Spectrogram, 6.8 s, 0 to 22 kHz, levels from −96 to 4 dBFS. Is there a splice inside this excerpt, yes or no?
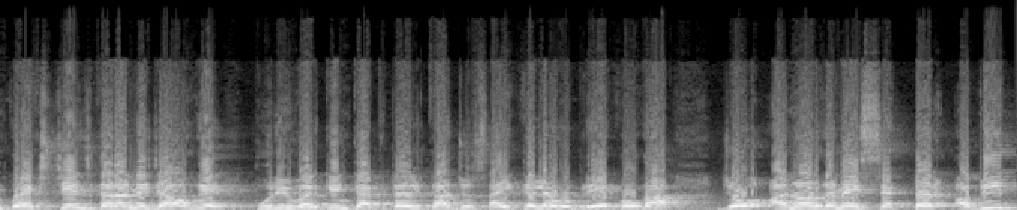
no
